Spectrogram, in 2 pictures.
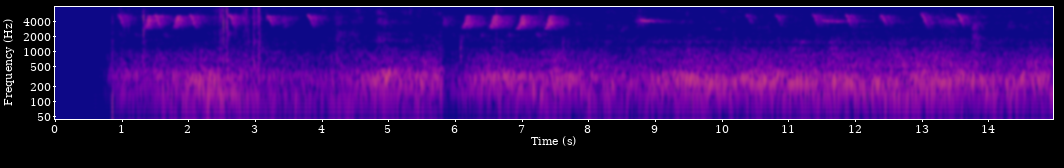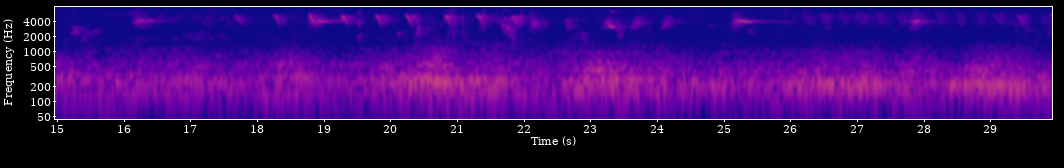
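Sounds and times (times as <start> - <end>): steady low rumble: 0.7 - 29.9
birds chirping: 5.8 - 9.2.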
